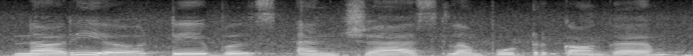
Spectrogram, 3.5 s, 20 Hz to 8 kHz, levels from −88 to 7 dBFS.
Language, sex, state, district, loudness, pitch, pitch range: Tamil, female, Tamil Nadu, Chennai, -14 LUFS, 200 Hz, 180-210 Hz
